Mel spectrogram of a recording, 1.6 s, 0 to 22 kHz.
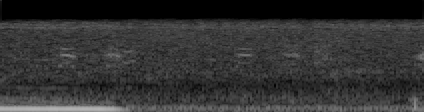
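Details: At sunset on 26 October 2017, a male lion grooming his fur gives a short, deep, moaning contact call. He is apparently calling to his male partner, who is out of sight; such calls grow louder until one responds.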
